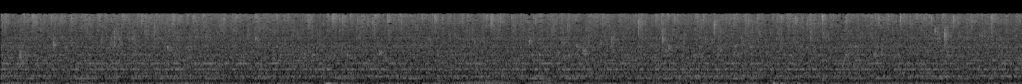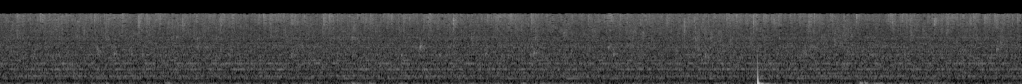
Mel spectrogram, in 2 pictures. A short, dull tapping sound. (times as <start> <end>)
17.8 18.0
